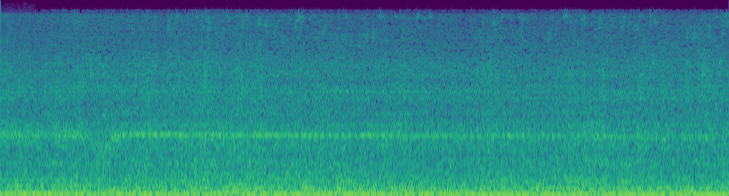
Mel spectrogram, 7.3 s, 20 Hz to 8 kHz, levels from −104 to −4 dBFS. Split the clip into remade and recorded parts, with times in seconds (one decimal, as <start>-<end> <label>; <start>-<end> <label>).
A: 0.0-1.2 remade; 1.2-7.3 recorded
